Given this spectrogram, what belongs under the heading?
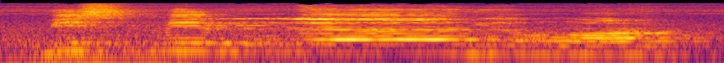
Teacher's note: kalau sekiranya sebelum kalimat Allah itu berbaris bawah, dia dibaca nipis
